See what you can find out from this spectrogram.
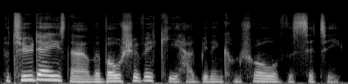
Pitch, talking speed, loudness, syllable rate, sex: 140 Hz, 225 wpm, -19 LUFS, 5.3 syllables/s, male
